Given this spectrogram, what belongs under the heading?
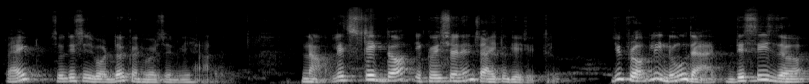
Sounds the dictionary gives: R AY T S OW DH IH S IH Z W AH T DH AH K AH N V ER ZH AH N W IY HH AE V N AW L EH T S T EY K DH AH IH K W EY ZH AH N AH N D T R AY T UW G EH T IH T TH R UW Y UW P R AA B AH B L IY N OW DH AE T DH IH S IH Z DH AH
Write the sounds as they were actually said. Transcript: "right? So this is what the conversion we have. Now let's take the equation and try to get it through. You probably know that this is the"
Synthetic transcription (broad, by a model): R AY T S OW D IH S IH Z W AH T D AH K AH N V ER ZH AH N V IY HH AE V N AW L EH T S T EY K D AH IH K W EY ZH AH N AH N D T R AY T UW G EH T IH T T R UW Y UW P R AA B AH B L IY N OW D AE T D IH S IH Z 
